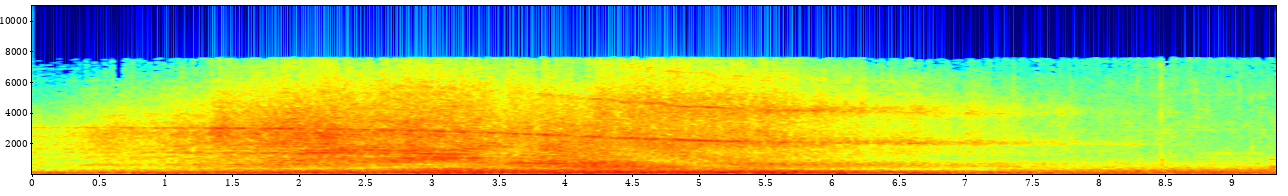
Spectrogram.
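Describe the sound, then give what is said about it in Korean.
Steady, loud jet-engine roar of an airliner cruising at about 8,500 m and 950 km/h after leaving Gimpo Airport, a broad, even rushing drone that swells slightly mid-clip and holds with no voices. “현재 우리 항공기는 김포공항을 정시에 출발하여 고도 8,500m, 시속 950km로 순항 중에 있습니다.”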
